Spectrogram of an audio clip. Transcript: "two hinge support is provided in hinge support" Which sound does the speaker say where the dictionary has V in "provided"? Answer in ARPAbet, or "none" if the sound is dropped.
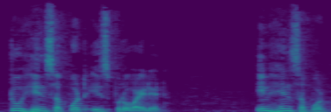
V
